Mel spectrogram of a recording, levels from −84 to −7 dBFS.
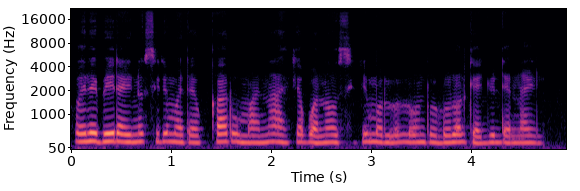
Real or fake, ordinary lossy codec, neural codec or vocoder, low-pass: fake; none; codec, 44.1 kHz, 7.8 kbps, DAC; none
